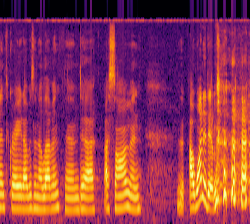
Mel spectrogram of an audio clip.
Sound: laughs

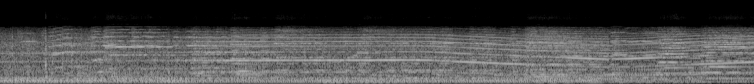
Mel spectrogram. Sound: dramatic music; siren wailing

